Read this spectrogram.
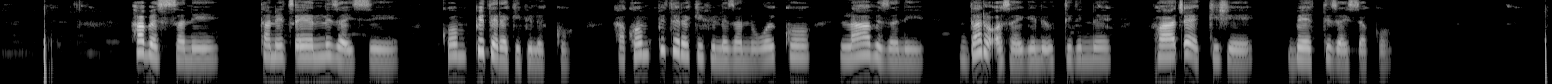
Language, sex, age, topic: Gamo, female, 25-35, government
